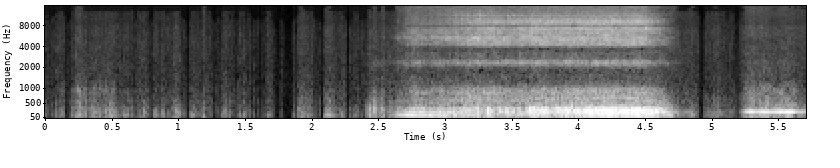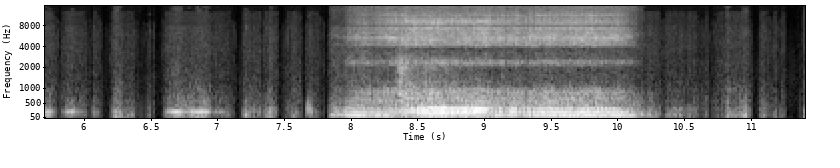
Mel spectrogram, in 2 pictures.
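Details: Husband's snoring during sleep: two long loud rattling inspiratory snores with quiet breathing between, about 13 breaths per minute.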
